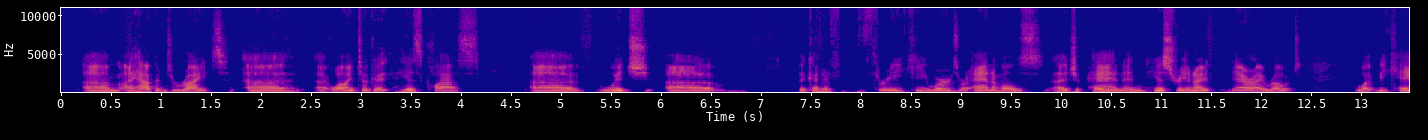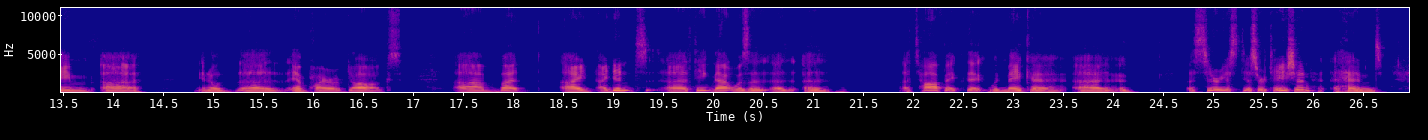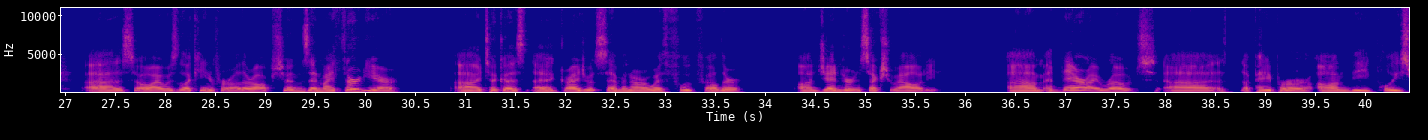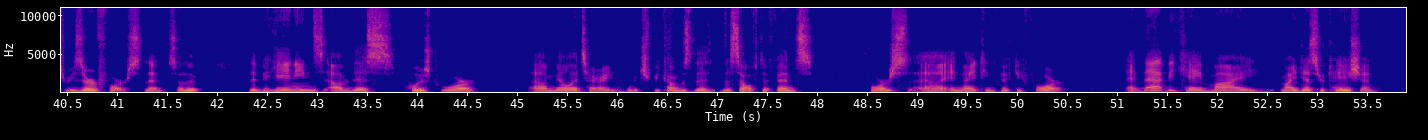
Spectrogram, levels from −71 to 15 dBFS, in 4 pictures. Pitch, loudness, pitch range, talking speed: 130 Hz, -25 LUFS, 120-140 Hz, 140 wpm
